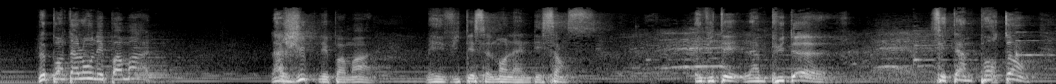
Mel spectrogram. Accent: Kinshasa, DR Congo; Chez nous à Kinshasa, il y a un aliment qu'on appelle chikwang.

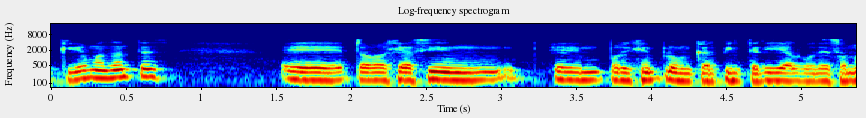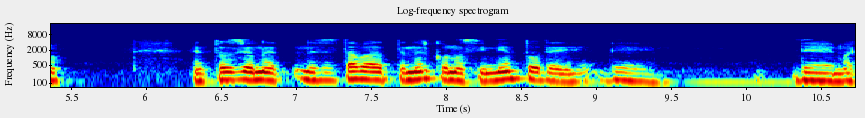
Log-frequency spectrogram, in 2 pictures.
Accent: Quito, Pichincha, Ecuador; also born or lived in Carchi; Yo me crié aquí en Quito mismo.

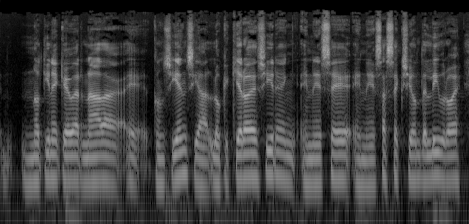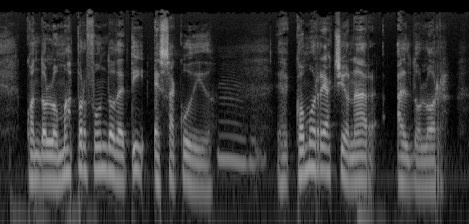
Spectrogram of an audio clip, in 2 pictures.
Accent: Puerto Rico; Bueno, como usted dijo, soy puertorriqueño. Nací en el 73

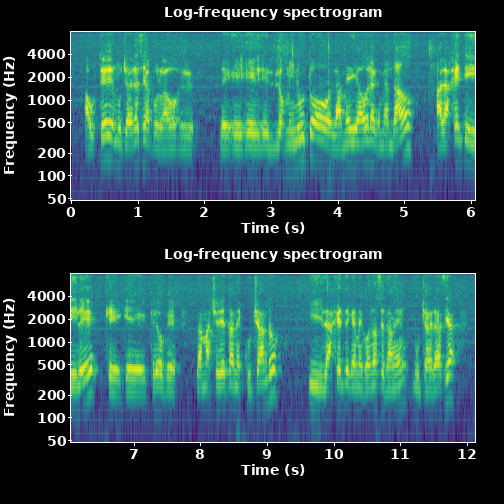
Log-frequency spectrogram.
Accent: Montevideo, Uruguay; yo me crié en Malvin Norte. Malvin Norte y raíz entre Malvin Norte y la Cruz de Carrasco.

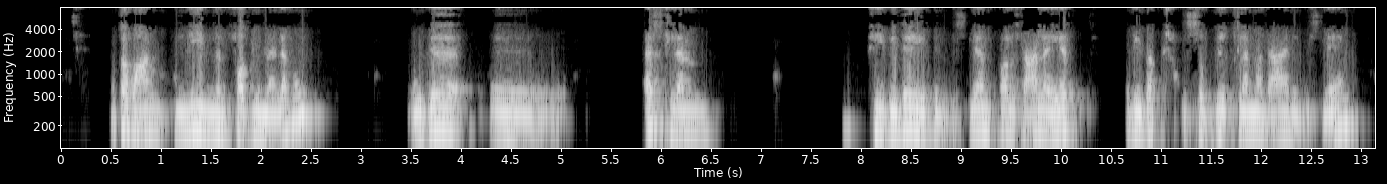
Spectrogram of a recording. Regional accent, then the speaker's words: Egypt; accent: Egyptian; زي مثلا يعني انا مثلا لهجتي مصرية

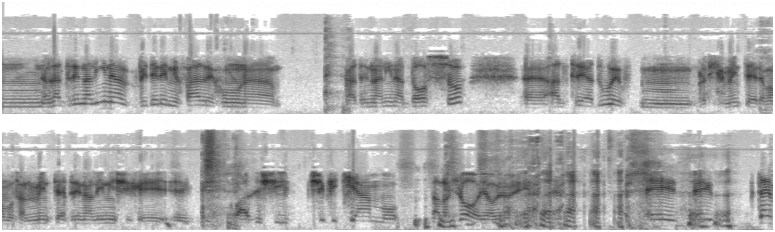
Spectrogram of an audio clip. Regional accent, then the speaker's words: Florence, Tuscany, Italy; Devo dire che io sono fiorentino, per cui siamo toscani tutti e due.

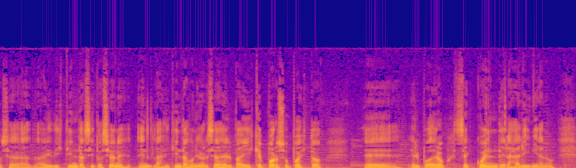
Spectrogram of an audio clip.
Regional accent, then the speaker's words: Mendoza, Argentina; now in Bahía Blanca, Argentina; Bueno, soy mendocino, ¿no? Hace un año que estoy acá en Bahía Blanca y en la Universidad Nacional

